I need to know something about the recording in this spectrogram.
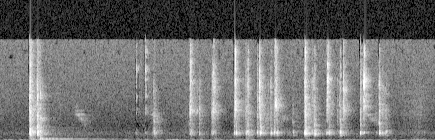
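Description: Typing on a computer keyboard: a single keystroke, then a quick run of keystrokes from about two seconds in.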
